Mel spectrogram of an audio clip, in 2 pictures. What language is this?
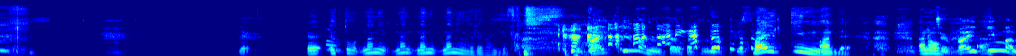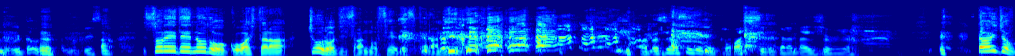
Japanese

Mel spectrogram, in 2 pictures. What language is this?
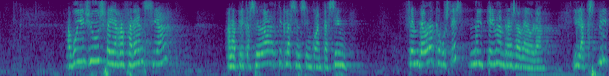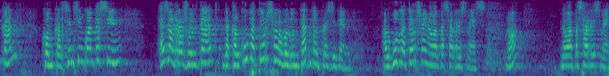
Catalan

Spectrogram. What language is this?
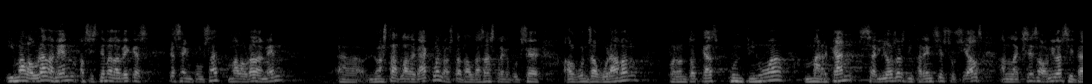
Catalan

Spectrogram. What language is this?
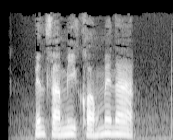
Thai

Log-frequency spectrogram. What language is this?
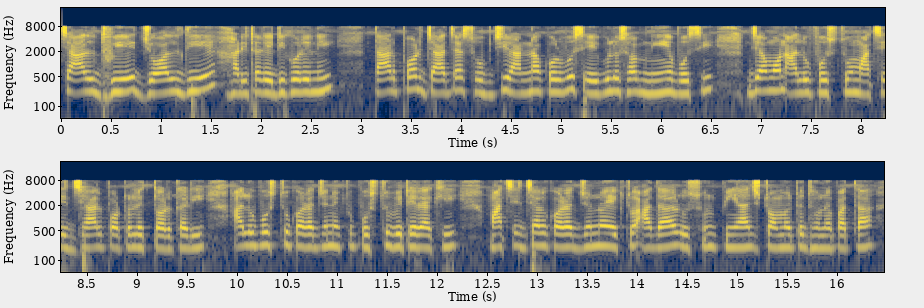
Bangla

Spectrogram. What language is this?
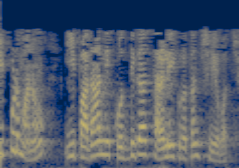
Telugu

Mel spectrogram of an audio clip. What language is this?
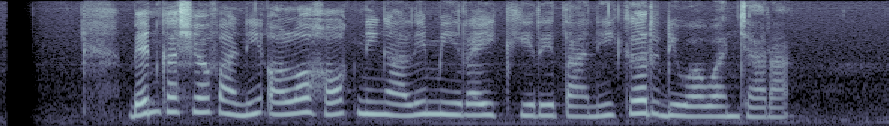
Sundanese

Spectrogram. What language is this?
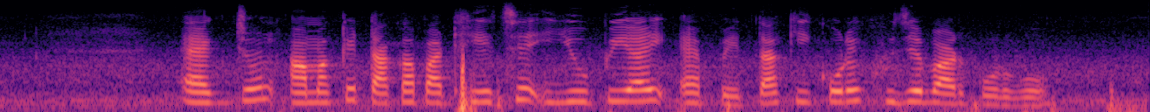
Bangla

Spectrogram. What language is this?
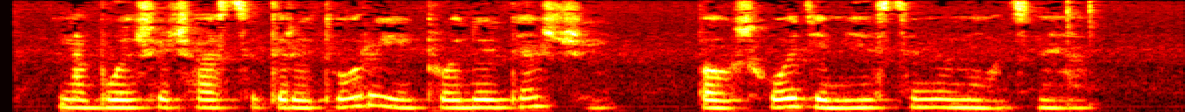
Belarusian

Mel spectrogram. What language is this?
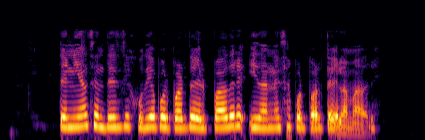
Spanish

